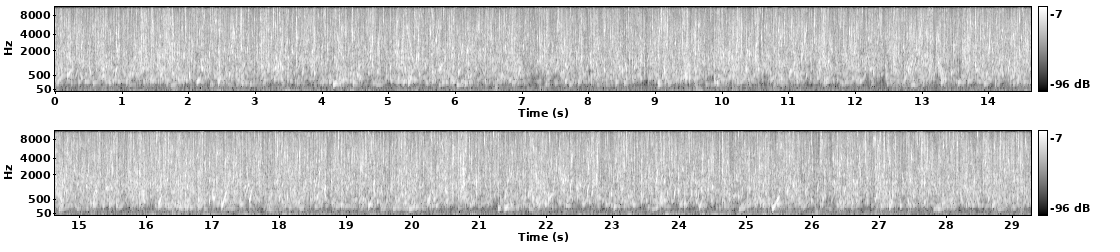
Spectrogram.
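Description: Gentle lake waves lapping: a steady wash of many small splashes and trickles, even throughout with no single big wave.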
